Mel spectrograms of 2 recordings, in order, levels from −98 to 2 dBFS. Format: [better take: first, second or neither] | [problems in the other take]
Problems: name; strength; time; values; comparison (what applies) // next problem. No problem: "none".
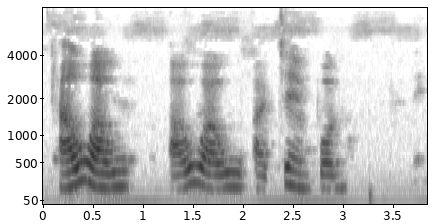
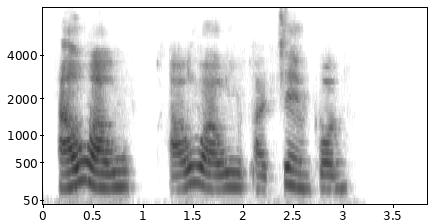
first | noise reduction (neural mask model Resemble Enhance denoiser)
